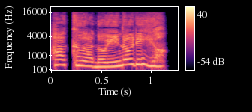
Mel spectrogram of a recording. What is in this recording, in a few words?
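Voice heal, Japanese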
